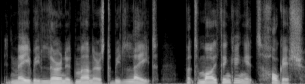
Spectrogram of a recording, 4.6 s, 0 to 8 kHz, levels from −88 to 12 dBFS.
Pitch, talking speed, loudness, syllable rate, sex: 130 Hz, 185 wpm, -17 LUFS, 4.4 syllables/s, male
